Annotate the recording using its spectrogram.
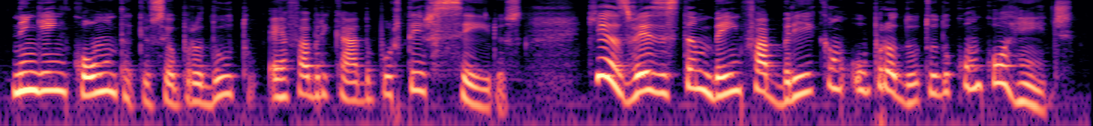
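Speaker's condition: No condition

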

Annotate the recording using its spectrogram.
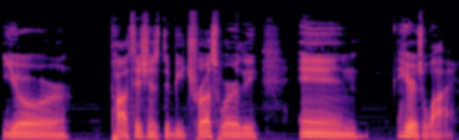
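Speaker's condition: No condition

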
